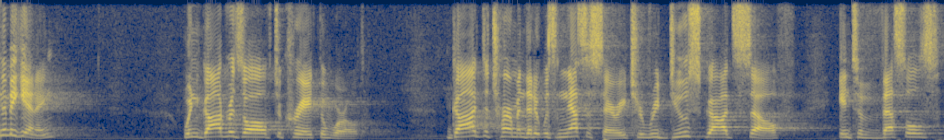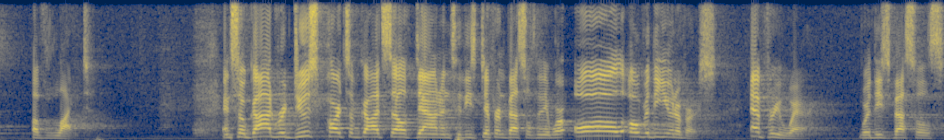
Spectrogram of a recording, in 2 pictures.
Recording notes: during the 11:00 AM Good Friday service on Sunday April 1, 2018 at First Presbyterian Church of Arlington Heights, Illinois.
